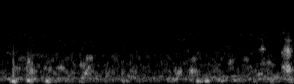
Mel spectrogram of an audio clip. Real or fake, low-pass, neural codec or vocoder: fake; 5.4 kHz; codec, 16 kHz, 16 kbps, FunCodec, trained on Chinese and English, 50 frames a second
